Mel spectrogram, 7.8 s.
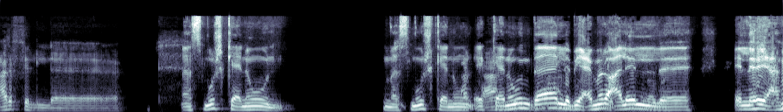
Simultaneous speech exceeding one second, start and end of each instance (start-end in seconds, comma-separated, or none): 4.6-6.6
